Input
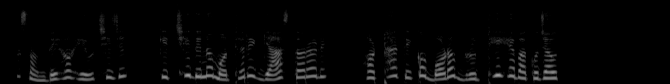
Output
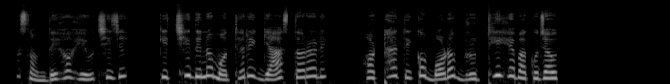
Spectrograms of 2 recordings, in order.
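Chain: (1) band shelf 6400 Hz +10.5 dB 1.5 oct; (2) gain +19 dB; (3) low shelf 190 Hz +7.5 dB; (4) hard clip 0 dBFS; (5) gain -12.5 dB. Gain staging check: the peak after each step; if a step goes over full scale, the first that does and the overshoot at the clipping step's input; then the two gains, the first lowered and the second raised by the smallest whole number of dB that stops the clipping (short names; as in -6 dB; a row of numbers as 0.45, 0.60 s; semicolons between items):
-24.0, -5.0, -3.5, -3.5, -16.0 dBFS; no overload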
